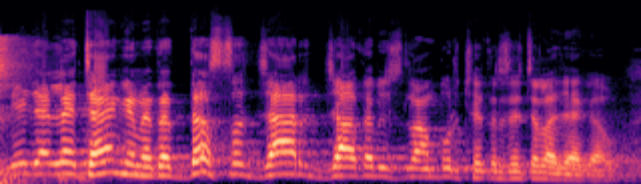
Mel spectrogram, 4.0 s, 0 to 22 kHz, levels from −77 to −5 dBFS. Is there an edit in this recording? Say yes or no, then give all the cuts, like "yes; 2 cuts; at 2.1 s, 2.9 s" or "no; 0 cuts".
no; 0 cuts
